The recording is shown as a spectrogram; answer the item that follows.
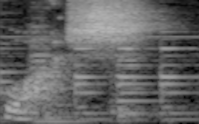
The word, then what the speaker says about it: gouache: use watercolor based paper gouache has a word pronunciation how i remember just to call it i would say squash like the squash we eat but instead of saying a scoop i put good gouache and that is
